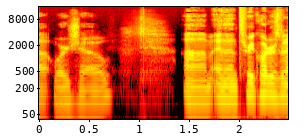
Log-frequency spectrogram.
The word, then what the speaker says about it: orgeat: A half an ounce of orgeat, which is spelled like orgeat, but it's orgeat.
